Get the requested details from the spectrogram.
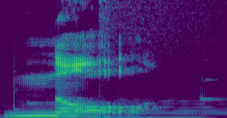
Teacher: so we start with the n sound and then just a dark l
